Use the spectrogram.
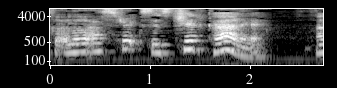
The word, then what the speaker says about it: cercare: Cercare. So, ch sound, let's see, an E is a ch, and then we've got a hard C there, ca.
